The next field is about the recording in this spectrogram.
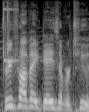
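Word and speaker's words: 358/2 Days: associated with them being broken during this game 3 58 days over two that's how you say it referring to how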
